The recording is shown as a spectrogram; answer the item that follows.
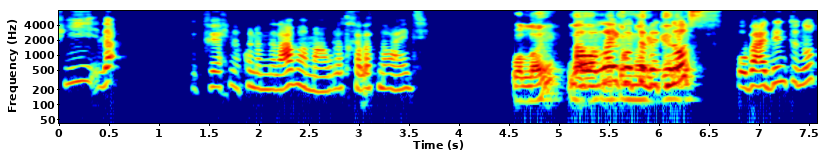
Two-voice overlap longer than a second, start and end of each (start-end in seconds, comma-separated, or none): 5.2-6.4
